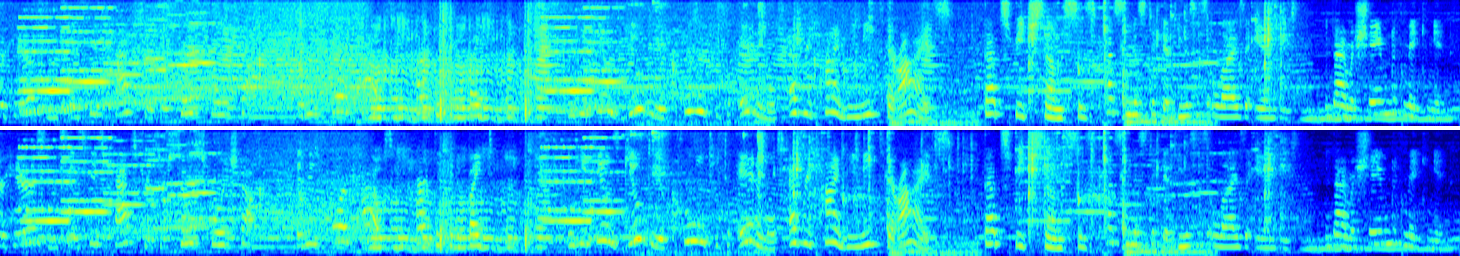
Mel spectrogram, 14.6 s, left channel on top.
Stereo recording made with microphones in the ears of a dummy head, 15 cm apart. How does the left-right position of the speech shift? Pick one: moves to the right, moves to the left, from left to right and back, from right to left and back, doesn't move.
moves to the left.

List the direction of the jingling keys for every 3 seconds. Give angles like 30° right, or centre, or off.
off, off, 60° right, 20° right, 40° left.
